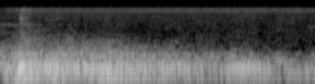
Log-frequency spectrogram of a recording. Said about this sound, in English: You hear all that thunder and lightning?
